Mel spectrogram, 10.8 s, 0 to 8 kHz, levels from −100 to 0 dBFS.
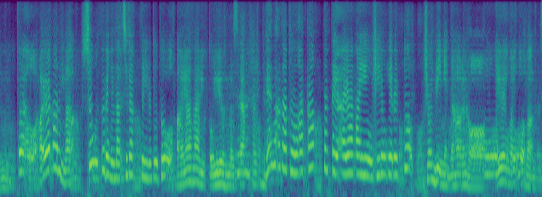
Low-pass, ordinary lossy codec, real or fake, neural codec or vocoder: none; none; fake; codec, 16 kHz, 0.5 kbps, FreqCodec, smaller model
